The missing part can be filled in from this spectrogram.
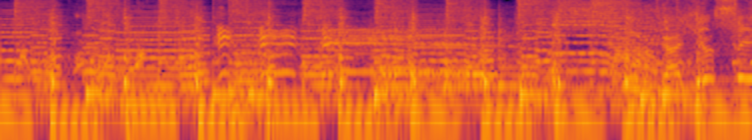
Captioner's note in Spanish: Música alegre tropical; Sonido de animales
